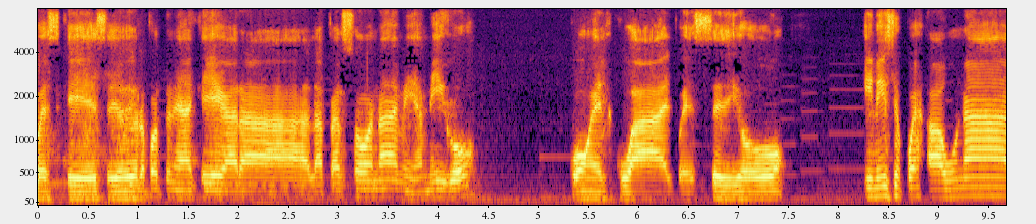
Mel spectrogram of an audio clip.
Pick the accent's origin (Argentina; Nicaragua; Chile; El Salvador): Nicaragua; moved away as an adult; now in Barcelona, Spain; yo llegué a Barcelona en el 2019, de Nicaragua, soy de Nicaragua.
